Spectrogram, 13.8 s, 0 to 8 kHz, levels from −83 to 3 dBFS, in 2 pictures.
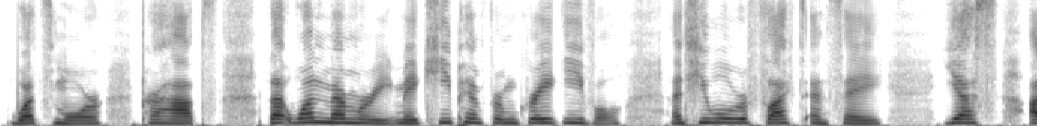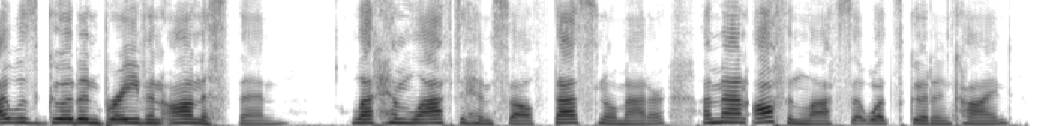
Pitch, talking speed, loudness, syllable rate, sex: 220 Hz, 190 wpm, -20 LUFS, 4.9 syllables/s, female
